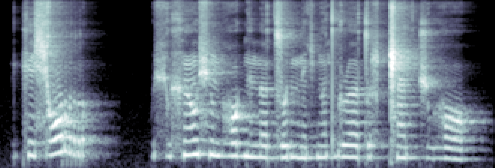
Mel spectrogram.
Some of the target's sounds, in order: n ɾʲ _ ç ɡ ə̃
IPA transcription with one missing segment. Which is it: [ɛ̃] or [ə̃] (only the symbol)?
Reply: ɛ̃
